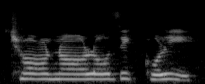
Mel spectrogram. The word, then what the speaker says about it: chronologically: listener through the narrative chronologically. Okay, very good. In English, CH means it's silent H. You do not pronounce H. So it's Chronologically.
